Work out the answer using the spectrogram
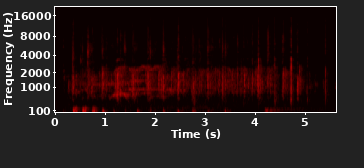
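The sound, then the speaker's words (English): Audience applause rises to greet a writer introduced at a live reading. It is a dense stretch of many overlapping hand claps at moderate loudness, with scattered sharper claps near the end. “Give Malia Collins a hand, everybody.”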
